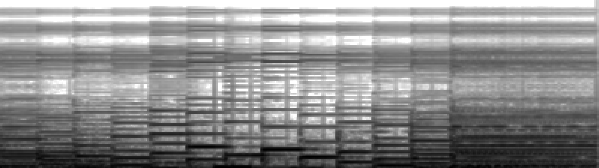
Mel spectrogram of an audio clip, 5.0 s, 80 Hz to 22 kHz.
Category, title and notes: Music > Other
Unpiano Sounds 009
Distorted, Distorted-Piano, Piano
